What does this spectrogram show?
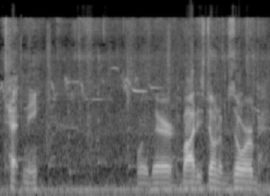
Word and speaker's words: tetany: Cattle can get a situation called, it's pronounced tetany, where their bodies don't absorb the magnesium.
